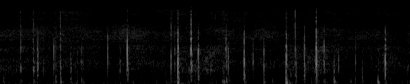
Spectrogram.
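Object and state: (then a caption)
Paper bag being crinkled. A palm and fingertips press and rub a folded white paper bag, empty and flattened, lying on a table. About sixteen quick, dry crinkles and crackles pop out over a soft, hissy background. They are bright and sharp, with almost no low end, and each snaps off instantly.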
